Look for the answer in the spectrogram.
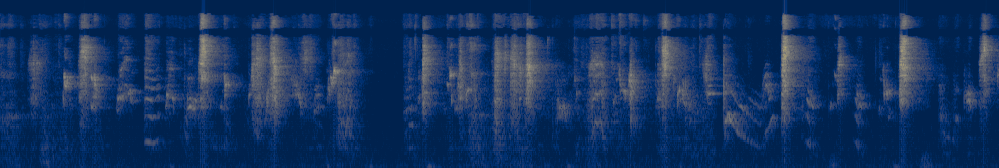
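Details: Pet male budgerigar excitedly chattering to his cage toys after doing flips on command; rapid run of bright, scratchy warbles and chirps with short whistled notes, bursts roughly every second, continuous lively babble.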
